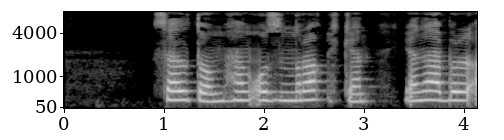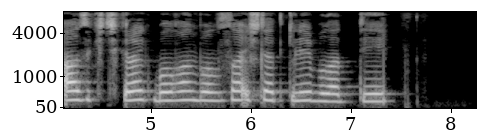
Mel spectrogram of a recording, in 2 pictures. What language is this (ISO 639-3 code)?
uig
